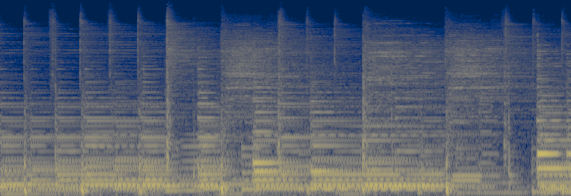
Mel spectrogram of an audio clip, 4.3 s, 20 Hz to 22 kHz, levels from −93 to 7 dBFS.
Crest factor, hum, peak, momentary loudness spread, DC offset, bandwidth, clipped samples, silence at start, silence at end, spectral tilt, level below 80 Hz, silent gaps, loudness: 14 dB; none; -8 dBFS; 5 LU; under 0.1%; 16 kHz; under 0.1%; 0 s; 0 s; -6 dB/octave; -44 dBFS; none; -23 LUFS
